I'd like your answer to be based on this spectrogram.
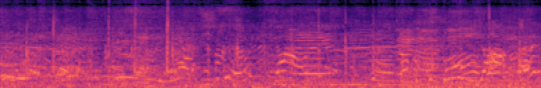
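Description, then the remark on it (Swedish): A loud, dense crowd roars and chatters continuously at a finish line, many overlapping voices shouting and cheering, a steady wall of excited noise with occasional sharper calls rising above the din. “Ja, som ni hörde, ett jävla liv över målet.”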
